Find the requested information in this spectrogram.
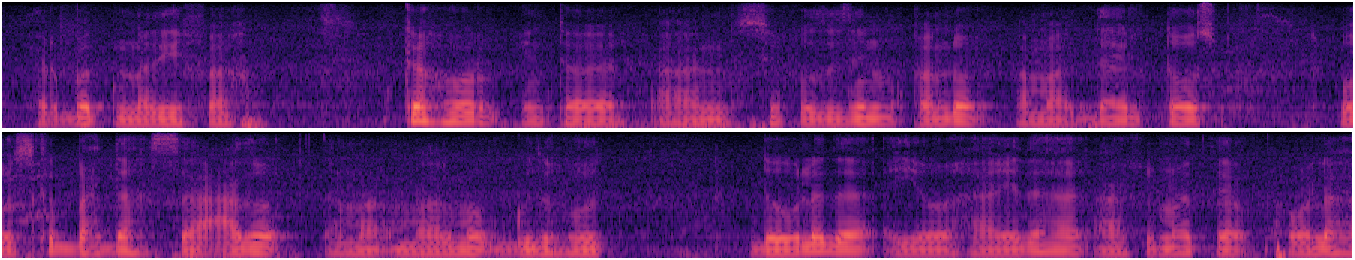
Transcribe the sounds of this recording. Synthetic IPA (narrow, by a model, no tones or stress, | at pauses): ħʊrbɐd̪nɐðiːfɐ | kʰɐɦɔrɪnt̪ʰɐaːnsɪfʊðʊðɪnqɑɳɖɔɐmɐd̪aːlt̪ʰɔːs | ɔːɪskʰɐbɑħd̪ɐsaːʕɑ̰ðɔɐmɐmaːlmɔɡʊðɐɦɔːd̪ | d̪ɔwlɐðɐʔijɔɦɛjɐðɐɦɐʕɑːfɪmaːd̪kʰɐhɔːlɐɦɐ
